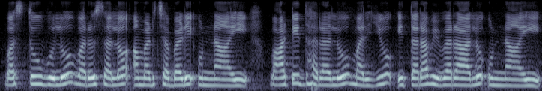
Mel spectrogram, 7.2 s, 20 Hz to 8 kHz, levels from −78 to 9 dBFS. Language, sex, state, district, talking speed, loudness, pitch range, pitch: Telugu, female, Telangana, Hyderabad, 85 wpm, -16 LUFS, 215-245 Hz, 225 Hz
